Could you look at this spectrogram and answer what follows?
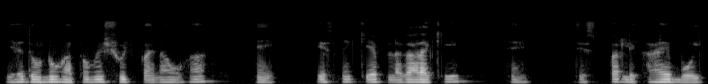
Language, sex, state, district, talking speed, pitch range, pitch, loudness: Hindi, male, Uttarakhand, Uttarkashi, 150 wpm, 110-120 Hz, 115 Hz, -24 LUFS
